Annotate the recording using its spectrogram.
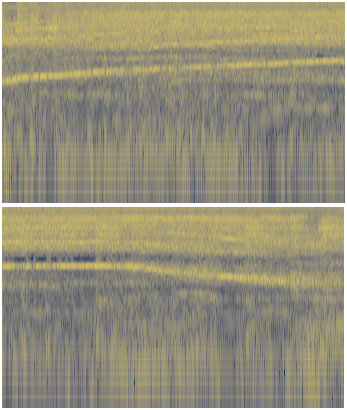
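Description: Heavy metal band playing live, loud and steady: electric guitars, bass and drums, with one long high note that slowly rises over several seconds and then falls back near the end.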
